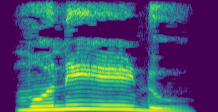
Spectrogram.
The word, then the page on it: ಮೊನೆಯೇಡು: moneyēḍu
